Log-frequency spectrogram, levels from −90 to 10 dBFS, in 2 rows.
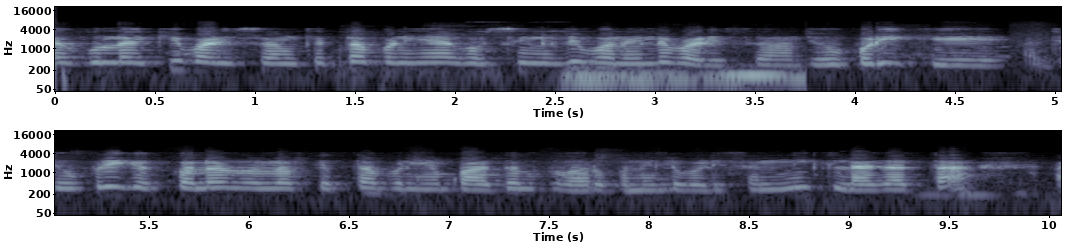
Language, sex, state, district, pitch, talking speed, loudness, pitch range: Bhojpuri, male, Uttar Pradesh, Varanasi, 160 Hz, 180 wpm, -29 LUFS, 145-175 Hz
